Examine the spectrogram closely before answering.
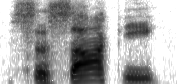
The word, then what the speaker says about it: Sasaki: new guy from J uh Japan if I'm pronouncing his name right Sasaki is that right that's uh that's correct yeah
